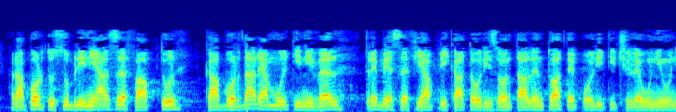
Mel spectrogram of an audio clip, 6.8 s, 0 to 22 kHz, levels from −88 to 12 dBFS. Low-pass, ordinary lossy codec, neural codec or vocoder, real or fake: 7.2 kHz; MP3, 32 kbps; none; real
